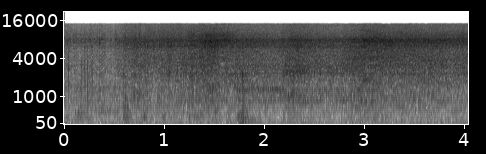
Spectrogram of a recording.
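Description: Sirloin steak sizzling in oil in a frying pan as it is flipped with a metal spatula. The sizzle dips as the steak is lifted, then grows louder about a second in once the steak is laid back down on its unseared side, with a few light spatula scrapes on the pan.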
